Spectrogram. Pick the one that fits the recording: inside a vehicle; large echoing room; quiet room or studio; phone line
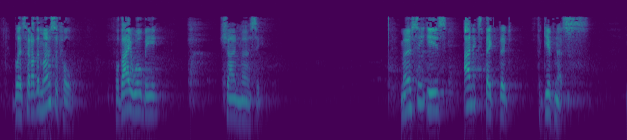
large echoing room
